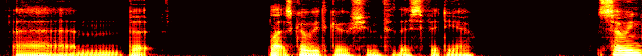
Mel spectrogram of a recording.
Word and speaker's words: Gusion: n for this spirit is sour vessa anet gushian. Now um just on the pronunciation aspect I have uh seen a few people um say that this spirit is pronounced as gout yawn.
